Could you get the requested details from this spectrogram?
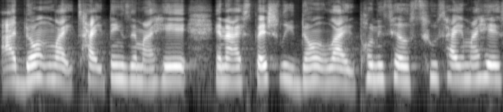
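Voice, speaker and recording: This woman talks at a moderate pace and medium pitch. Her intonation is monotone and flat. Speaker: hair and beauty vlogger. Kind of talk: tutorial voiceover. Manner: casual, chatty.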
